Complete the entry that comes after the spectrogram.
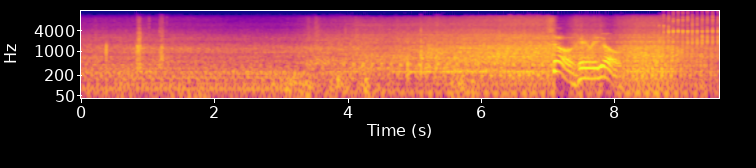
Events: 0.0s-9.5s: medium engine (mid frequency)
0.3s-0.4s: tick
0.8s-1.0s: generic impact sounds
1.1s-1.3s: generic impact sounds
3.9s-4.0s: tick
4.8s-5.1s: generic impact sounds
7.0s-8.1s: male speech
8.6s-9.5s: rattle

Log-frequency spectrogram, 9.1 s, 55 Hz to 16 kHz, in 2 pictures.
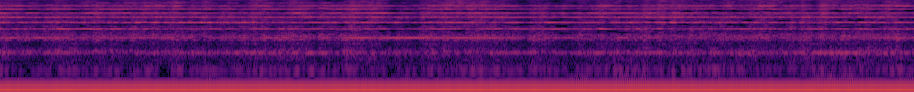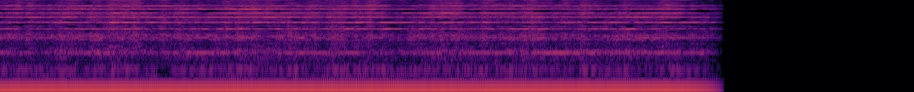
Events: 0.0s-8.2s: alarm

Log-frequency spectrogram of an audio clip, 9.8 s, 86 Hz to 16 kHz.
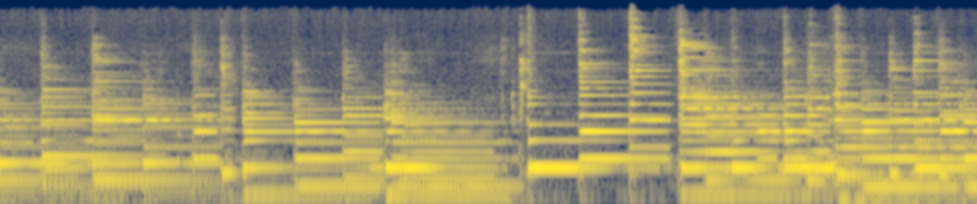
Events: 0.0s-9.7s: mechanisms
0.0s-9.7s: music

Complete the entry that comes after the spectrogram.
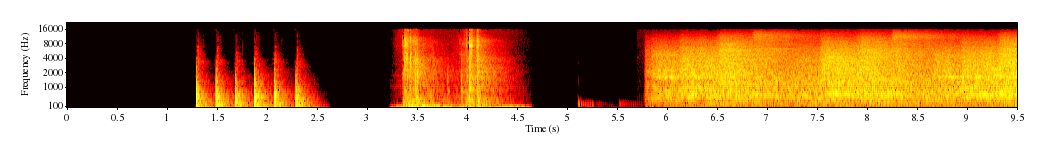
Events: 1.3s-2.7s: knock
3.9s-4.5s: slam
5.1s-9.5s: music
5.1s-9.5s: background noise

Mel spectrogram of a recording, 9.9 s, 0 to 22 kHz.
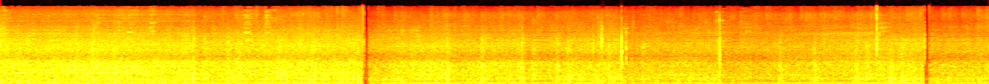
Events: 0.0s-9.8s: train
1.2s-1.6s: generic impact sounds
2.4s-2.7s: generic impact sounds
6.0s-6.3s: generic impact sounds
7.1s-7.3s: generic impact sounds
8.5s-8.8s: generic impact sounds
9.2s-9.3s: generic impact sounds

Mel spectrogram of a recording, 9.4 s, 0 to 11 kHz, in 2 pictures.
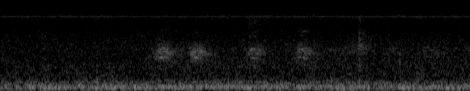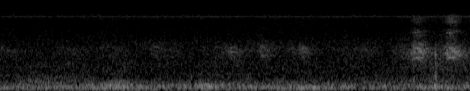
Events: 0.0s-9.4s: background noise
3.5s-3.7s: tick

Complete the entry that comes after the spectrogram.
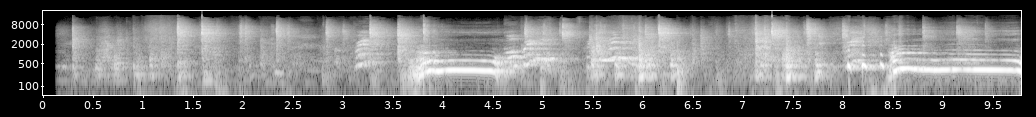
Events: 0.1s-9.7s: background noise
0.2s-0.3s: generic impact sounds
0.4s-1.8s: generic impact sounds
1.9s-2.2s: generic impact sounds
2.3s-2.5s: generic impact sounds
2.3s-2.7s: breathing
2.8s-3.0s: generic impact sounds
3.1s-3.2s: woman speaking
3.2s-3.9s: generic impact sounds
3.6s-4.6s: howl
4.5s-5.1s: woman speaking
4.8s-7.8s: generic impact sounds
5.4s-6.1s: woman speaking
7.9s-8.2s: woman speaking
7.9s-8.5s: laughter
8.1s-9.5s: generic impact sounds
8.3s-9.7s: howl

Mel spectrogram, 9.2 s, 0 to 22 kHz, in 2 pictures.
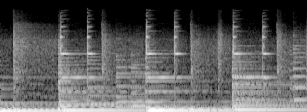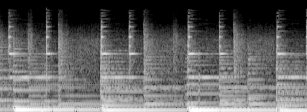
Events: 0.0s-9.2s: music

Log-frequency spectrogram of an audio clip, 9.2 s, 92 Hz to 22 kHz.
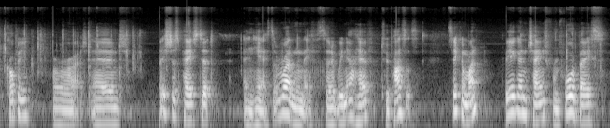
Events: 0.0s-2.1s: computer keyboard
0.0s-9.1s: background noise
0.0s-0.5s: male speech
0.8s-1.9s: male speech
2.4s-3.2s: male speech
3.2s-3.6s: bird song
3.5s-3.6s: tick
3.6s-6.3s: male speech
5.8s-6.0s: tick
6.3s-6.4s: tick
6.4s-6.7s: bird song
6.8s-7.3s: male speech
7.6s-9.1s: male speech
8.3s-9.1s: computer keyboard

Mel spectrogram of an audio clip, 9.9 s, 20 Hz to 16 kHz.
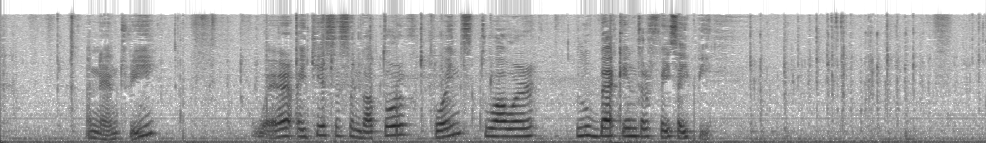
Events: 0.0s-9.8s: mechanisms
0.6s-0.9s: computer keyboard
0.8s-1.7s: man speaking
1.7s-2.6s: computer keyboard
2.5s-4.1s: man speaking
2.9s-4.9s: computer keyboard
4.3s-5.4s: man speaking
5.8s-7.1s: man speaking
6.1s-6.3s: computer keyboard
7.4s-9.8s: computer keyboard

